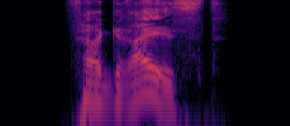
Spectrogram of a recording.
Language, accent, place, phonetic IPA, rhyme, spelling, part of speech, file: German, Germany, Berlin, [fɛɐ̯ˈɡʁaɪ̯st], -aɪ̯st, vergreist, verb, De-vergreist.ogg
- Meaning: 1. past participle of vergreisen 2. inflection of vergreisen: second/third-person singular present 3. inflection of vergreisen: second-person plural present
